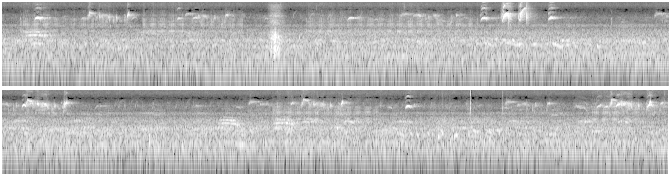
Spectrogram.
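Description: Small birds chirping now and then with short high calls over a steady background noise. A single sharp click about four seconds in.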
